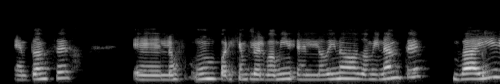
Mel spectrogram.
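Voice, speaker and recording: Here a woman speaks at a high pitch. Her pace is moderate. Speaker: student teaching assistant. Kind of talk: online tutorial session. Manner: halting, self-correcting.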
